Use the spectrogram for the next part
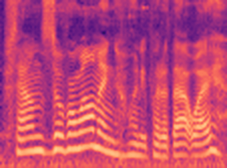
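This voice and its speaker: Actress as a wry, lively-toned woman wrestler. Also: mid-range voice, brisk, a little hiss or hum, close to an everyday voice. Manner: wry, casual, sardonic. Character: wry, guarded young woman wrestler leading a team. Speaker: player's wrestler character in a video game. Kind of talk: scripted video game cutscene dialogue.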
